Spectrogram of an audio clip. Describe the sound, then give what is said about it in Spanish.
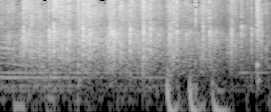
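Audience applause after the announcement that the mate emoji is now available fills the whole stretch, a dense steady patter of many hands clapping at an even loudness, with a few low thumps near the end and no voices. “No, no, yo en realidad pensé en, aplausos.”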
